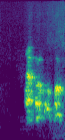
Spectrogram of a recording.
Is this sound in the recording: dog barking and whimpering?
yes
